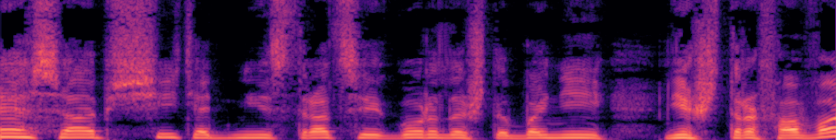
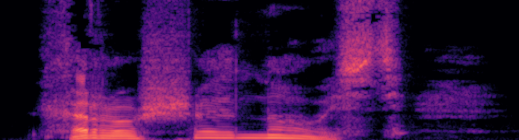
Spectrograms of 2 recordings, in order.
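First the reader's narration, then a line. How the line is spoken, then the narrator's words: Drawn-out drawl. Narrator (Russian): протянул Семен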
